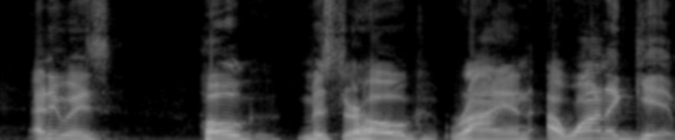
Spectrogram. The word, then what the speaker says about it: Hoge: And right now we have President Ryan Hoge on.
